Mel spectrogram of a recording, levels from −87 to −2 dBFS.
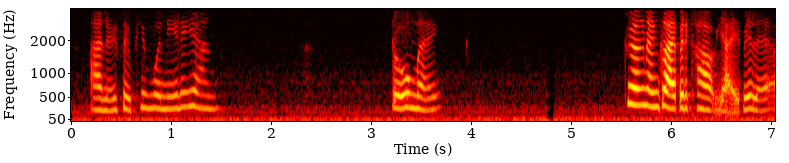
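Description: Speech carried over a call path, with a hard ceiling at 4 kHz that fits narrowband G.711 A-law at 64 kbps, and two packet-loss faults. At 2.06 to 2.09 s a short concealed packet loss leaves a brief smear: about 20 ms is missing, filled by a 13 ms extrapolation that shows as a blurred, repeated slice in the spectrogram. At 4.75 to 4.83 s a burst of packet loss holds the last sound and fades it, visible as a decaying, smoothed waveform. About 60 ms of real audio is skipped before the sound resumes.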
